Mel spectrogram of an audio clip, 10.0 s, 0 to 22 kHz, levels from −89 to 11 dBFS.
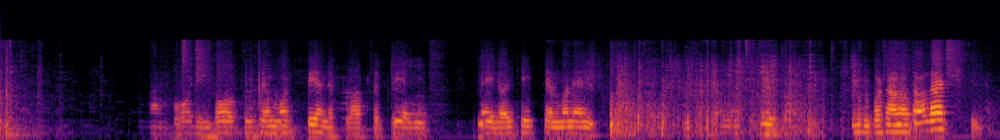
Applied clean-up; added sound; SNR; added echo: neural mask model RNNoise.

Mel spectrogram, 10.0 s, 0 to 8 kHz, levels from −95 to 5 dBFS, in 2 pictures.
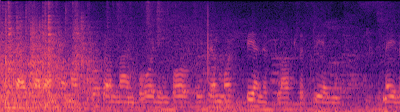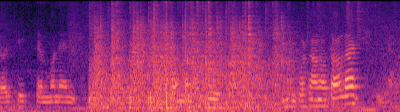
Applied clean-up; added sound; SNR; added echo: none; Run; 0 dB; none.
